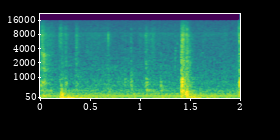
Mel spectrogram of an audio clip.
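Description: Hands handling a rubber gas mask while a cheek filter is pushed into its pocket: faint rubbing, with two short clicks, one just after the start and one about a second and a half in.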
